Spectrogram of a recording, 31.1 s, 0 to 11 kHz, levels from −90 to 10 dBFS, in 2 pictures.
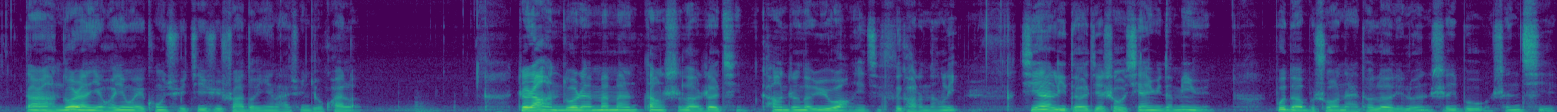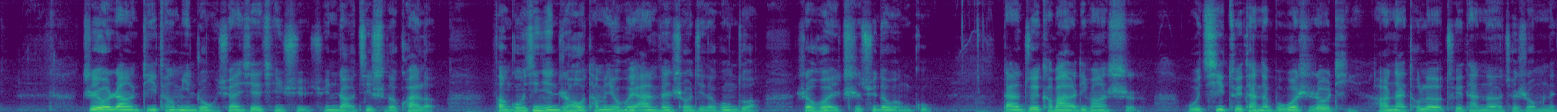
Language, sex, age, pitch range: Chinese, male, 20-39, 120-135 Hz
